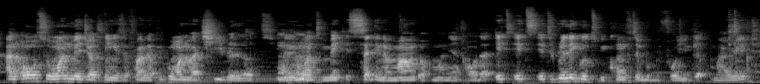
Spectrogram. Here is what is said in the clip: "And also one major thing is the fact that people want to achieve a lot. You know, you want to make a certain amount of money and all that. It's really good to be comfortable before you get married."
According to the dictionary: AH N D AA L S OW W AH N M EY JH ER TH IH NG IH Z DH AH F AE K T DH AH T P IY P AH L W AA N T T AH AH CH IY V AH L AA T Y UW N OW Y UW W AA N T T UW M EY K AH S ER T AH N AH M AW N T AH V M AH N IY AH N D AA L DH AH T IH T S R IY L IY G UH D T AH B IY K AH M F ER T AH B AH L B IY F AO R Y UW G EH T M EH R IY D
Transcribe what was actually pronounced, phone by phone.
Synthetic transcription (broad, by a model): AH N AA L S OW W AH N M EY JH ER TH IH NG IH Z DH AH F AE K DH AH T P IY P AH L W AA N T T AH AH CH IY V AH L AA T Y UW N OW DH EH W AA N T T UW M EY K AH S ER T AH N AH M AW N T AH V M AH N IY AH N AA L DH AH T IH T S R IY L IY G UH D T AH B IY K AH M F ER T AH B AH L B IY F AO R Y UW G EH T M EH R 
